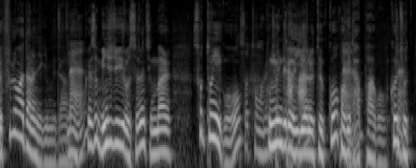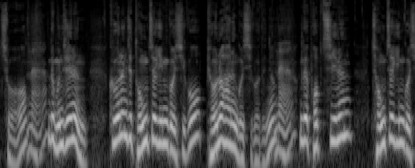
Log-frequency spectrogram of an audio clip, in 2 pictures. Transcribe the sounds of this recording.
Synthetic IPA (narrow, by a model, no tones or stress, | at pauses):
ɸʰuʎːoŋɦadanɯnɲje̞ɡimɲidakɯɾe̞s̬ʰʌmind͡ʑud͡ʑuiɾos͈ʰʌnɯnt͡ɕʌŋmaɭ | sʰotʰoŋiɡokuŋmindɯɾeɯwʌnɯɭtɯk̚k͈okʌɡietapʰaɡokɯɡʌnt͡ɕot͡ɕʰokɯnde̞mund͡ʑe̞nɯn | kɯɡʌnɯnid͡ʑe̞toŋt͡ɕ͈ʌɡinɡʌɕʰiɡopjʌnwaɦanɯnɡʌɕʰiɡʌdɯɲonkɯndepʌp̚t͡ɕʰinɯn | t͡ɕʌŋt͡ɕ͈ʌɡinɡʌɕʰ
